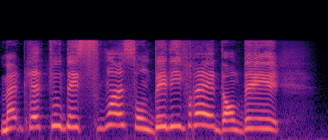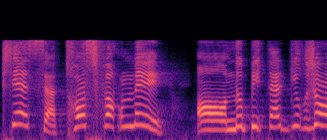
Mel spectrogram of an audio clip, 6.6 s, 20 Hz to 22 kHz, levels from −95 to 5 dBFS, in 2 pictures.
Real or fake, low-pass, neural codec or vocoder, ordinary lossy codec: fake; none; codec, 16 kHz, 1 kbps, FunCodec, trained on LibriTTS, 50 frames a second; none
